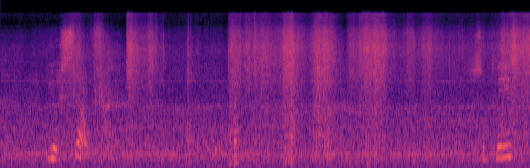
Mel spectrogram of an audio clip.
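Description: A boy speaks close by in short bursts.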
